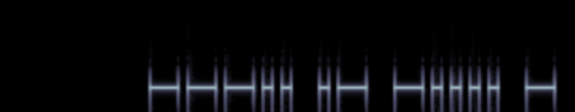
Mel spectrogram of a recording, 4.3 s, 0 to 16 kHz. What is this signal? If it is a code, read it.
Morse code, heard as a keyed tone, about 17 wpm, 700 Hz. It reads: 8A6T
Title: Common Cut Numbers - 4-Digit 17wpm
